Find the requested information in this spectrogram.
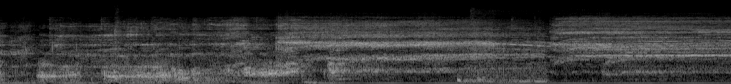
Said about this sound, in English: Well, that's it. Just wanted to show you the pig thing. Just a pig screaming. That's it.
